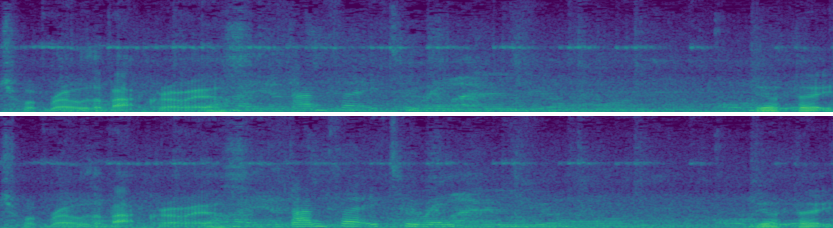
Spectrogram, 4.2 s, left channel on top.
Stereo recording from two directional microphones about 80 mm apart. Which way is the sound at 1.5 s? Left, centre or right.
Right.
